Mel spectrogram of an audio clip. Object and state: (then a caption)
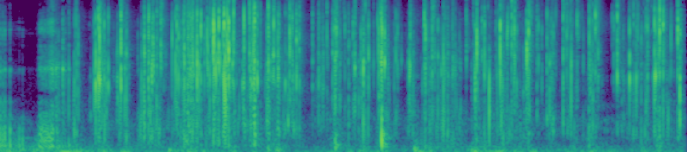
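Plastic drink bottle. A clear, hollow, mostly empty plastic drink bottle with an orange cap is held in both hands while fingertips squeeze and crinkle the plastic. The result is a steady run of bright, crackling crinkles and sharp snaps with almost no low end, each dying away instantly.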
